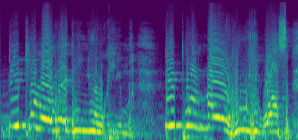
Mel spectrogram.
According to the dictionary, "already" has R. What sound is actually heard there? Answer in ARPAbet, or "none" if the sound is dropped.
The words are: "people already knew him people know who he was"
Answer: R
